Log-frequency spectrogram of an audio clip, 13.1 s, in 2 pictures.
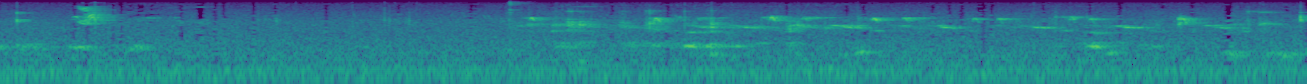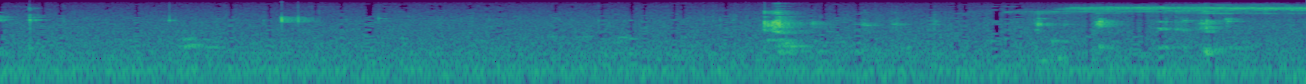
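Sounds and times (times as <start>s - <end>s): songbird chirping: 0.0s - 1.2s, 2.5s - 6.8s, 10.9s - 13.0s.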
